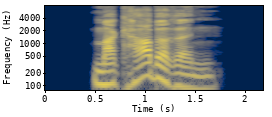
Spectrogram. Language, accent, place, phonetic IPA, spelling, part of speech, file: German, Germany, Berlin, [maˈkaːbəʁən], makaberen, adjective, De-makaberen.ogg
- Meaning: inflection of makaber: 1. strong genitive masculine/neuter singular 2. weak/mixed genitive/dative all-gender singular 3. strong/weak/mixed accusative masculine singular 4. strong dative plural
